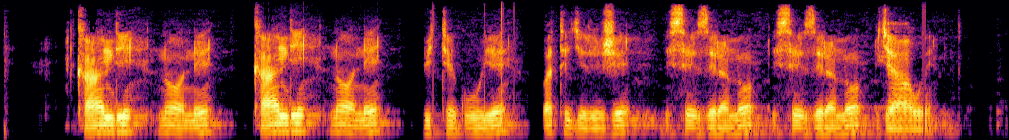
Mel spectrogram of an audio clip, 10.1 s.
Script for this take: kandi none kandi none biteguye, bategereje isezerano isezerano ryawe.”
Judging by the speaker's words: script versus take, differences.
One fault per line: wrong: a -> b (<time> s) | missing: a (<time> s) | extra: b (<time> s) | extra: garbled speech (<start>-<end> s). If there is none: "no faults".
no faults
